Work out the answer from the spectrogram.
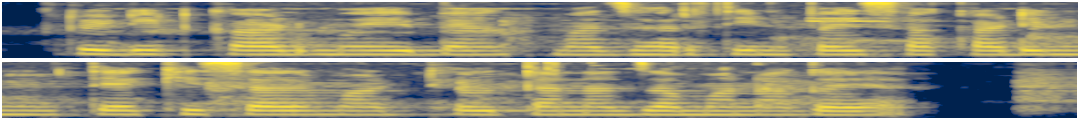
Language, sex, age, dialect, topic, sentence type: Marathi, female, 41-45, Northern Konkan, banking, statement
